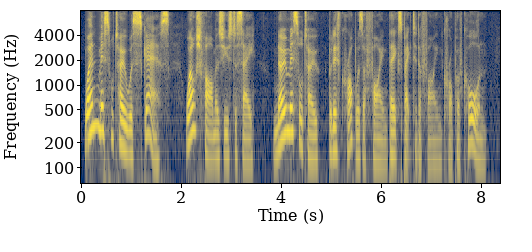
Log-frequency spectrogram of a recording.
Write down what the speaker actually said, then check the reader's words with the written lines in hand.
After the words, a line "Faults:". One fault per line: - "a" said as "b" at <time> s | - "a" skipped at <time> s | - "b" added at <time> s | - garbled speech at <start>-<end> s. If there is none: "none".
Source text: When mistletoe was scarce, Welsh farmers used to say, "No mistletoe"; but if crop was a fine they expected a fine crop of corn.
When mistletoe was scarce, Welsh farmers used to say, "No mistletoe"; but if crop was a fine they expected a fine crop of corn.
Faults:
none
